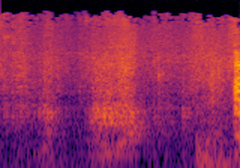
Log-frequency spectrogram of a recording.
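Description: The zip of a Superdry bomber jacket being pulled up from the bottom to the collar: one zipping stroke lasting about a second, with some rustle of the jacket fabric.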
